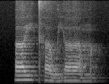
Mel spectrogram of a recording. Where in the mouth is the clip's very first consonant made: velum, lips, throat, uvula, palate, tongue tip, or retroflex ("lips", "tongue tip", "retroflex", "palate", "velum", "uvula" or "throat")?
palate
